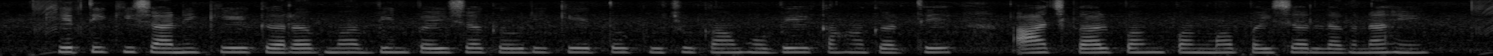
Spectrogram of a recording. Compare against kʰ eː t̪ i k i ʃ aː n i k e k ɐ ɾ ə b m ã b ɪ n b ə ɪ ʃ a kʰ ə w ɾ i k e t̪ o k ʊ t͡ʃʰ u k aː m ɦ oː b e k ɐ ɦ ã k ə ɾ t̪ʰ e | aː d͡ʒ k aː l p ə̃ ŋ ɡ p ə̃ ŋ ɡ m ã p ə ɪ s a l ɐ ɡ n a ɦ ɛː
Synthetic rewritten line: kʰ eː t̪ i k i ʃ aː n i k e k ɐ ɾ ə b m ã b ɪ n p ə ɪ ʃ a k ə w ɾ i k e t̪ o k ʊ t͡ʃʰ u k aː m ɦ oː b e k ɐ ɦ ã k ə ɾ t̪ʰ e | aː d͡ʒ k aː l p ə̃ ŋ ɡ p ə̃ ŋ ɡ m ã p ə ɪ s a l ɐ ɡ n a ɦ ɛː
